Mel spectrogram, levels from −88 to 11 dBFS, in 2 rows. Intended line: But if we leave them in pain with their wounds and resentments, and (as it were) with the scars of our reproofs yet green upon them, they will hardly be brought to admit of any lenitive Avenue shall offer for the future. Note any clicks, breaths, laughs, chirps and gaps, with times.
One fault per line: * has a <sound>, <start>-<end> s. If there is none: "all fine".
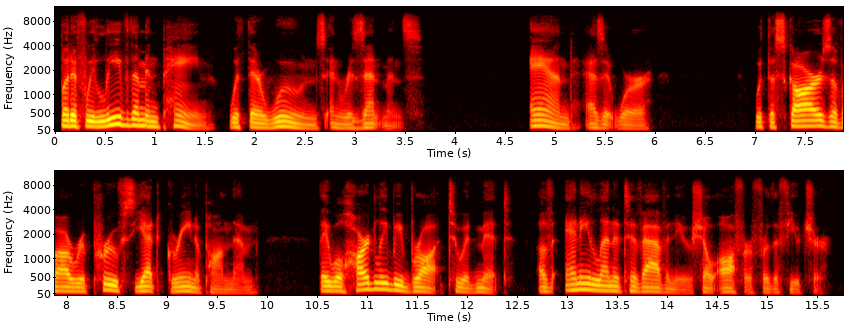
all fine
